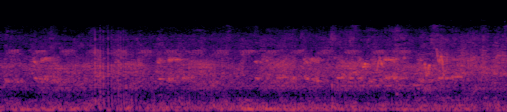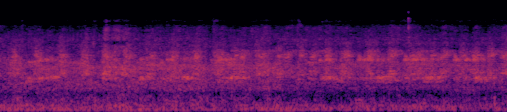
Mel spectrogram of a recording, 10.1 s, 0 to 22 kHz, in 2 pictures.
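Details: Evening frog chorus beside a house garden in Japan, 23 May 2022, 18:34: a dense, distant wash of overlapping trilled croaks runs continuously, soft and even, with low background hum.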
